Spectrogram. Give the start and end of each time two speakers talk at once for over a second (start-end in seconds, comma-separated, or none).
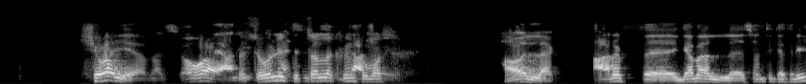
2.4-4.0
